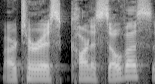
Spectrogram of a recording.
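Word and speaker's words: Arturas Karnisovas: But I read Nuggets GM Arturis Karnisovas. Am I pronouncing that correctly? – Yes, correct.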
